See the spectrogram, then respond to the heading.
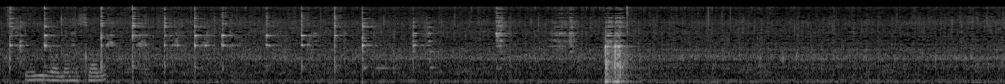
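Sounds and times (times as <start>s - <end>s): chicken sizzling in hot oil: 0.0s - 10.0s
bowl knocking on pan: 6.0s - 6.5s.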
